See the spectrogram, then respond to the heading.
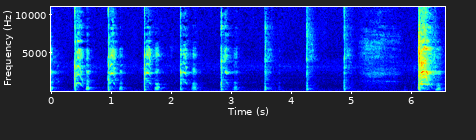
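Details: Coughing recorded with a new high-fidelity microphone: a run of about ten sharp, separate coughs in quick succession, ending in a louder burst.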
